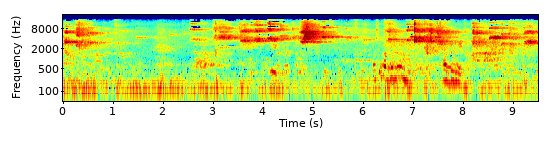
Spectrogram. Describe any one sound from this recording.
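A basketball bounces on the floor, echoing in a large hall.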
